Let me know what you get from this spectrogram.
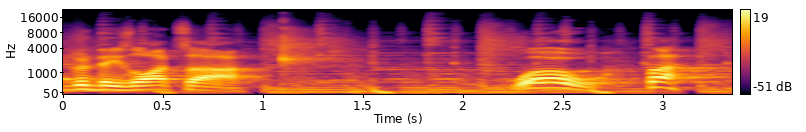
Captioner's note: snaps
